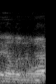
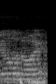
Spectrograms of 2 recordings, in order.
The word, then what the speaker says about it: Illinois: I said Illinois. No. Body Geeks the other night said he was going through Illinois. Illinois, yeah. I said, no, the S is silent.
